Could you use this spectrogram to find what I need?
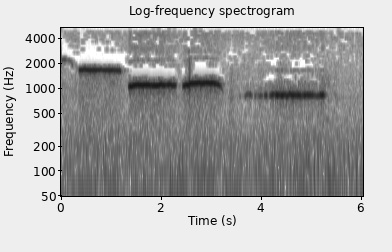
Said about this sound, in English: Just keep whistling.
